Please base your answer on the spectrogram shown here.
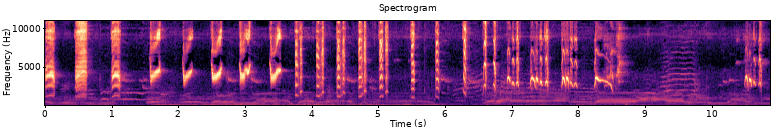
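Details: Long-tailed shrike in fast, dense speed rapet style, used as a lure to provoke singing: rapid sharp high chips and hooked whistles mixed with lower harmonic warbling phrases, bursts roughly twice per second.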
